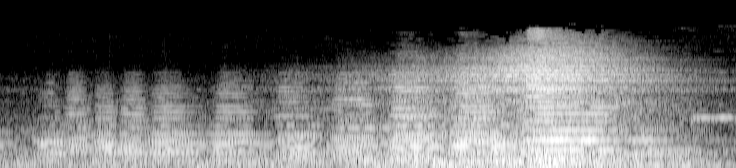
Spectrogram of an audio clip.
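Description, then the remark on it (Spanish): Orchestral music portraying a wolf on the prowl below, trying to reach the animals, leaping and snapping: rich, sustained brass-like chords that swell steadily louder, peak near the end, then ease back slightly. No voices. “Vamos a escuchar esta parte en la que está el lobo acechando.”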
